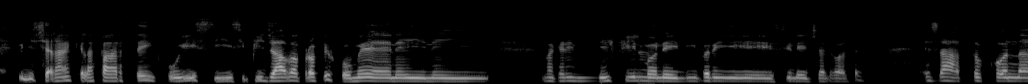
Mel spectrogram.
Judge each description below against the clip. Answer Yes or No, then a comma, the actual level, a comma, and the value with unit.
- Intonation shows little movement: No, wide, 7.5 semitones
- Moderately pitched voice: Yes, medium, 165 Hz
